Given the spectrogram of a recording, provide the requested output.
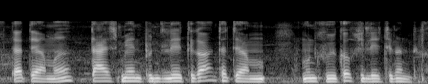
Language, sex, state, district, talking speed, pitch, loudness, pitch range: Wancho, male, Arunachal Pradesh, Longding, 170 wpm, 145 Hz, -14 LUFS, 135-150 Hz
